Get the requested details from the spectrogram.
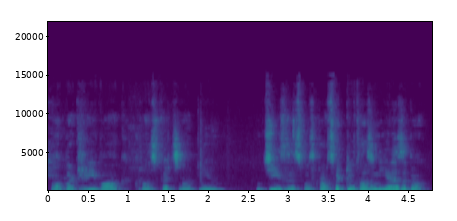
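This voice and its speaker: On a comedy club stage, an Indian man with an Indian accent performs stand-up, teasing the crowd with dry delivery. His voice is fairly high and mellow at a moderate pace. The live club sound is roomy, with a little hiss or hum.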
